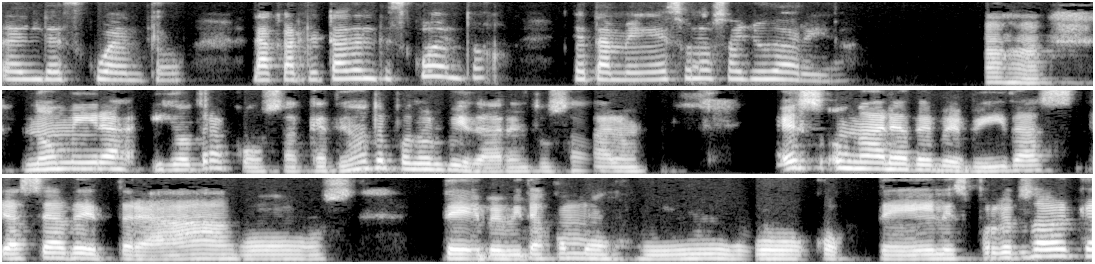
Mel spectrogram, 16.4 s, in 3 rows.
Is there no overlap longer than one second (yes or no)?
yes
